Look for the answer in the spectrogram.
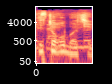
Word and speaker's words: éthorobotique: Est-ce que je le prononce bien premièrement? – Oui, c'est l'éthorobotique. L'éthorobotique, donc comme le nom l'indique, finalement c'est l'utilisation de robots pour étudier le comportement des animaux.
